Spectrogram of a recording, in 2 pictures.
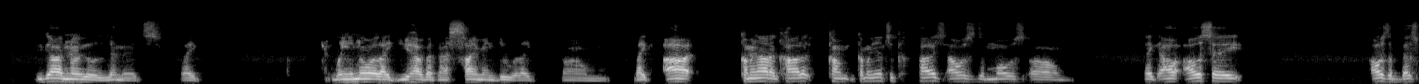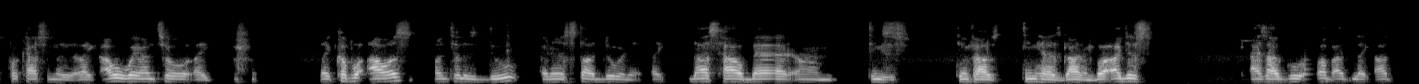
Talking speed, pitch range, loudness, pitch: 170 wpm, 115-140 Hz, -21 LUFS, 125 Hz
